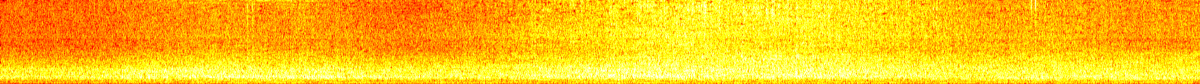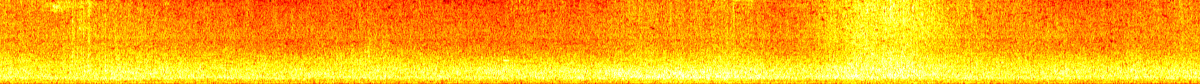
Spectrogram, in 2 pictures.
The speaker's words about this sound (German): Wenn wir heute von Gelsenkirchen, Bochum, Hannover oder einer anderen westdeutschen Stadt nach Polen fahren wollen, nutzen wir diese Autobahn.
